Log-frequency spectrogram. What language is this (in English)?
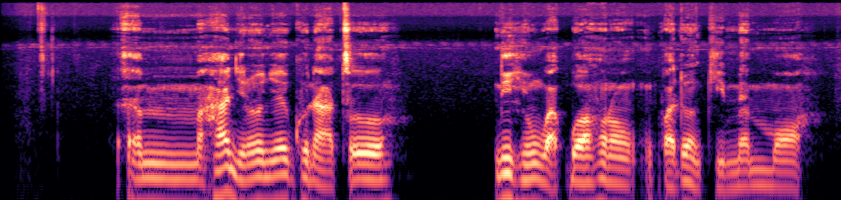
Igbo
